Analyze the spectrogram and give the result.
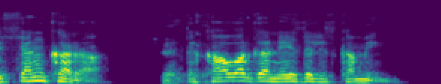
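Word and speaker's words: शङ्कर: when you pronounce it, this nasal is pronounced as a Kavarga nasal. Shankara. You don't say Shamkara. You say Shankara.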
